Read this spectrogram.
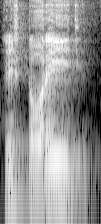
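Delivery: हिस्टोरीज ending in a clear ज sound; final s as j. Shown as a demonstration. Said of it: "तो जौ होगा".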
